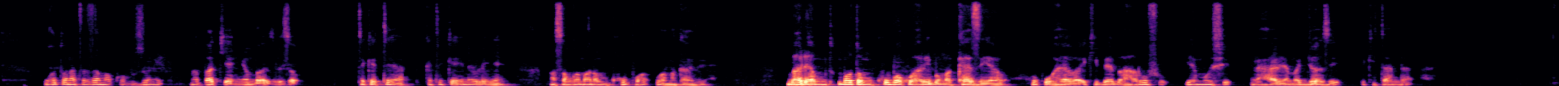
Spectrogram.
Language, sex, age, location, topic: Swahili, male, 25-35, Wajir, health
